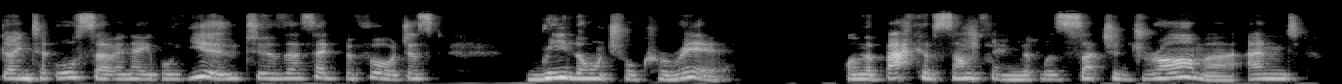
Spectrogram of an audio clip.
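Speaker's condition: No condition

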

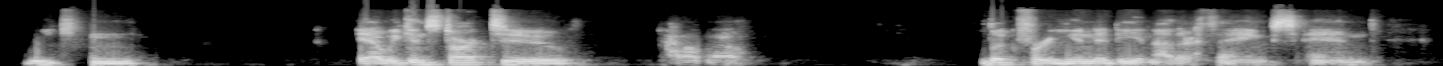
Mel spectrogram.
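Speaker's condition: No condition

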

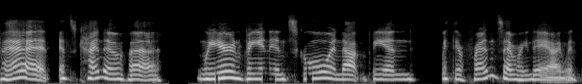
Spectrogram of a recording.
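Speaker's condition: ALS; described as dying

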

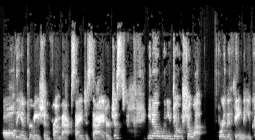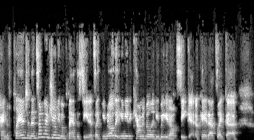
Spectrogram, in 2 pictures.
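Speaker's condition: No condition

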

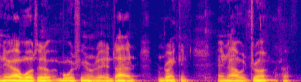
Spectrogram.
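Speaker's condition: Parkinson's

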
